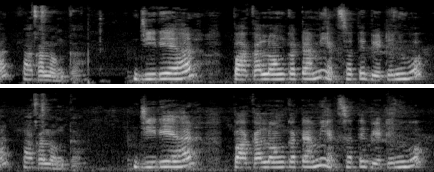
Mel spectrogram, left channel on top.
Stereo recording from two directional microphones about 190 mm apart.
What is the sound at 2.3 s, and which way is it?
Speech, 25° left (ahead or behind).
